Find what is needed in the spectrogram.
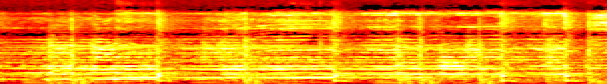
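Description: Live rock band music: a guitar-led instrumental passage of strummed chords, with no singing.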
